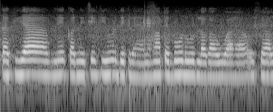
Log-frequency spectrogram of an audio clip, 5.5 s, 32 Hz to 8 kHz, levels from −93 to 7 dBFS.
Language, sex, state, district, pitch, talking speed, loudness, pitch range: Hindi, female, Bihar, Jahanabad, 195 Hz, 195 wpm, -16 LUFS, 185-200 Hz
